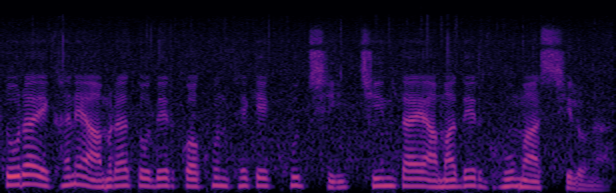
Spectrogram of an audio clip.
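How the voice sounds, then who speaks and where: A concerned cartoon father acted by a man, worried and parental, with a fairly high male voice. Faint rain noise is behind him. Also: a little fast, close to an everyday voice. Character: worried father searching for his children.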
